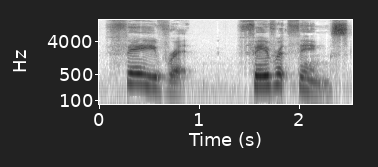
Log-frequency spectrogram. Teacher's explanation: I notice that I'm dropping the middle unstressed syllable in favorite. So it's not favorite, but simply favorite, favorite things.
